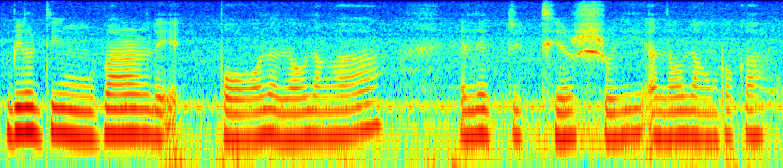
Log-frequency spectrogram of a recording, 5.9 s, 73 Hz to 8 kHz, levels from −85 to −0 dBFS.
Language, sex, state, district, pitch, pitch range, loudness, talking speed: Mizo, female, Mizoram, Aizawl, 180 Hz, 175-190 Hz, -16 LUFS, 135 wpm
